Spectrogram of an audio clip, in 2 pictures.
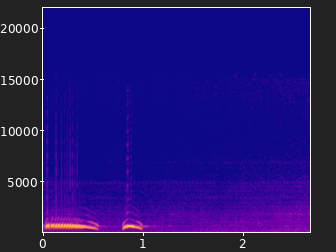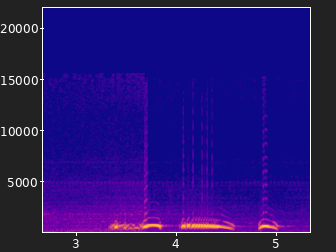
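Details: Spotted dove calling, played to stimulate and quickly train new birds: a long, mellow, downward-sliding coo followed by a short note, then a pause and another full phrase with brief introductory notes, background quiet.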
